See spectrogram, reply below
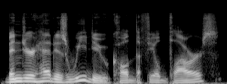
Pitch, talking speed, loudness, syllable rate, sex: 115 Hz, 265 wpm, -17 LUFS, 5.6 syllables/s, male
